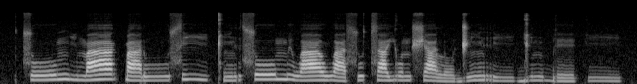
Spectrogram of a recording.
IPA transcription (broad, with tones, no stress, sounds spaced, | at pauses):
t͡s oː˨˦ ŋ i˨ m aː˦ k͡p a˨ ɾ uː˨ s iː˦˨ kʼ ĩ˨ r s oː˦ m ɪ˨ w aː˦ w a˨ s u˦ t͡s a˦ j o˦ n ʃ a˦˨ l o˨ d͡ʒ ĩ˦ r iː˨ ɡ i˦ n ɡ͡b eː˨ k iː˨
